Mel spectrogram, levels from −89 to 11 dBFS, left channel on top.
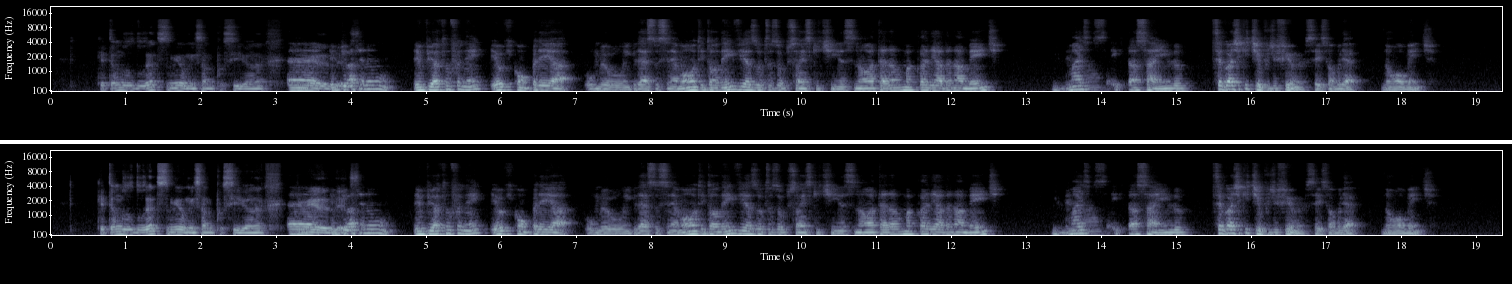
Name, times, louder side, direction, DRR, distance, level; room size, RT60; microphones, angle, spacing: voice 1, 0.6-4.0 13.4-14.0, right 4 dB, 90° right, 0.4 m, -31 dB
voice 2, 3.1-4.5 4.8-12.6 13.5-15.2 15.5-17.4 17.7-18.4, left 1 dB, 60° left, 1.2 m, -28 dB
2.5 x 2.3 x 2.5 m
head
